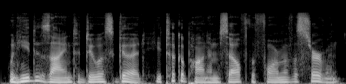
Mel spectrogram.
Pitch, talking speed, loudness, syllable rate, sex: 115 Hz, 275 wpm, -19 LUFS, 6.5 syllables/s, male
